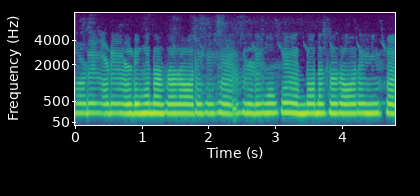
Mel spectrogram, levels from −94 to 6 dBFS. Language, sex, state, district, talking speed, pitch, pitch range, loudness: Hindi, female, Odisha, Khordha, 175 wpm, 215 Hz, 215-220 Hz, -12 LUFS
